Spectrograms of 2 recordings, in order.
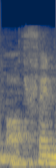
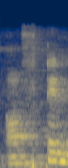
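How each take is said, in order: First: ऑफन with F running straight into the last syllable; silent T. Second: ऑफ्टन with an audible T after the F; T pronounced. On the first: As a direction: drop the T in ऑफन. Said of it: "ऑफन पढ़ेंगे". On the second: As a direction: sound the T in ऑफ्टन. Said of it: "ऑफ्टन नहीं पढ़ेंगे". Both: Shown as a demonstration.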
